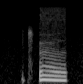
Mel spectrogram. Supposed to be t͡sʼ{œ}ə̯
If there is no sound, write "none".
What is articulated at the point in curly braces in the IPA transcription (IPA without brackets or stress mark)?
œ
